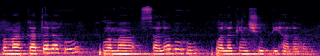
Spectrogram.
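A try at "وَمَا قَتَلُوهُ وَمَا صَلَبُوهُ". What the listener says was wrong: وما قتلو ہو تم غلط پڑھ رہی ہو نا. قتل لہو پہلے پڑھا تھا تم نے. یہ ہے وما قتلو ہو وما صلبو ہو. ہاں تو قتل لہو پہلے کر دیا تم نے، پھر قتل لہو پڑھ دیا.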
